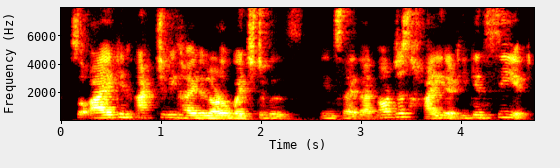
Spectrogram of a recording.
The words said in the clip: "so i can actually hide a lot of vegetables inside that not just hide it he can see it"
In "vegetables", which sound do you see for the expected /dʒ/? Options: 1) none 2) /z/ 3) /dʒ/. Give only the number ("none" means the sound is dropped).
3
